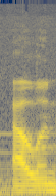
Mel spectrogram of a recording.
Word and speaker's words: Elland: Elland Road. You see, the problem here is Elland rhymes with Bellend.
